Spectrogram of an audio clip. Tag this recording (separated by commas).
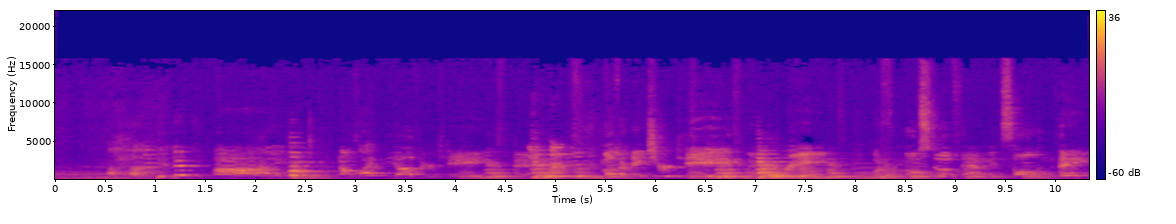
Music, Male singing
